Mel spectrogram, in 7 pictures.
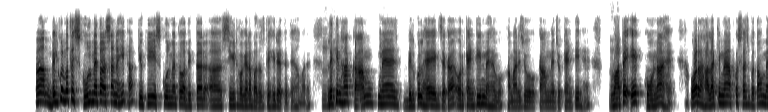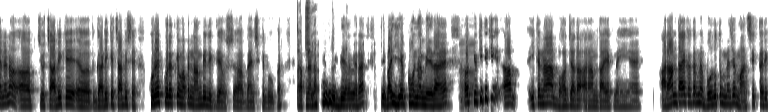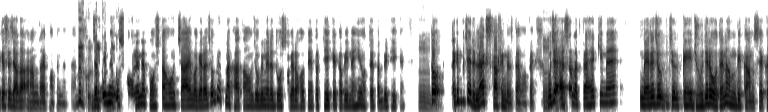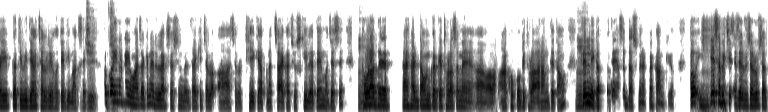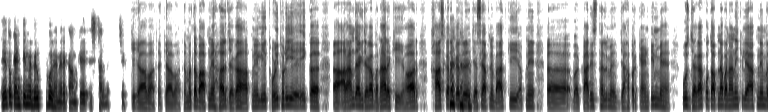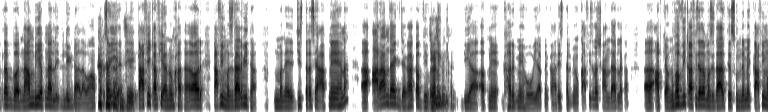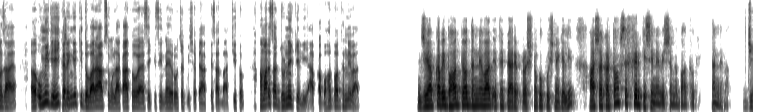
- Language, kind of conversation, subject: Hindi, podcast, तुम्हारे घर की सबसे आरामदायक जगह कौन सी है और क्यों?
- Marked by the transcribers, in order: in English: "सीट"; other noise; in English: "कैंटीन"; in English: "कैंटीन"; in English: "बेंच"; laughing while speaking: "अपना नाम लिख दिया है मेरा कि भाई ये कोना मेरा है"; laugh; in English: "रिलैक्स"; in English: "रिलैक्सेशन"; in English: "हेड डाउन"; in English: "कैंटीन"; laugh; in English: "कैंटीन"; laugh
